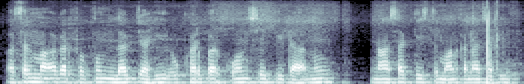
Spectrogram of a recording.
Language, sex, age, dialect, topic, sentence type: Chhattisgarhi, male, 18-24, Western/Budati/Khatahi, agriculture, question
